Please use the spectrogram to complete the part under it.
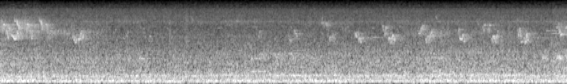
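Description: A steady, dense hum of many honeybees buzzing together in an open hive, continuous and close, with faint high chirps scattered over it.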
